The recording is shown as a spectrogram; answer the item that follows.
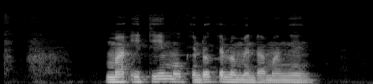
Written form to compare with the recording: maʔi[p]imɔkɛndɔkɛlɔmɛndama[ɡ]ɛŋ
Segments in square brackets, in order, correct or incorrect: incorrect: t, incorrect: ŋ

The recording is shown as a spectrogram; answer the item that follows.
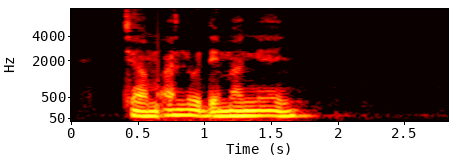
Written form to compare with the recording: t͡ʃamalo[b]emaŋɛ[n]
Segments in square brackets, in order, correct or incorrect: incorrect: d, incorrect: ɲ

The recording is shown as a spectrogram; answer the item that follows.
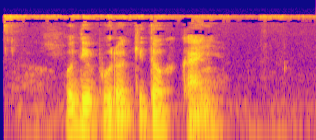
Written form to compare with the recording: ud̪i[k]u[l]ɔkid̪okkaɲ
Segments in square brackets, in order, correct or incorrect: incorrect: p, incorrect: ɾ

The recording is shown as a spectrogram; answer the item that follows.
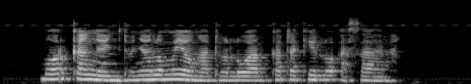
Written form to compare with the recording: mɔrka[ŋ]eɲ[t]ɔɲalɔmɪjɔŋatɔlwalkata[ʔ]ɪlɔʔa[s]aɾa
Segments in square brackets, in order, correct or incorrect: correct, correct, incorrect: k, correct

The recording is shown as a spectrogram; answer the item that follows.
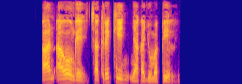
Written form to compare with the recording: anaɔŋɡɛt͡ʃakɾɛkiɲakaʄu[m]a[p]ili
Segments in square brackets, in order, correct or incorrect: correct, correct

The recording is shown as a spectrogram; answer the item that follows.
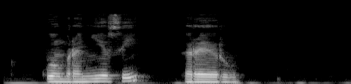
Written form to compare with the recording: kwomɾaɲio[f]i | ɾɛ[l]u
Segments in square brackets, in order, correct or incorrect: incorrect: s, incorrect: ɾ

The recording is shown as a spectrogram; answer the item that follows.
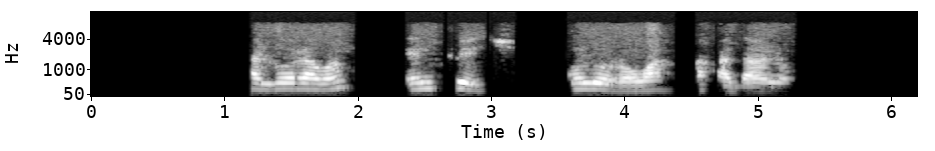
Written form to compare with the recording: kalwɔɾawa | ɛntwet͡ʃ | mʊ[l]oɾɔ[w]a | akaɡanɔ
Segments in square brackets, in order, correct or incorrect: correct, correct

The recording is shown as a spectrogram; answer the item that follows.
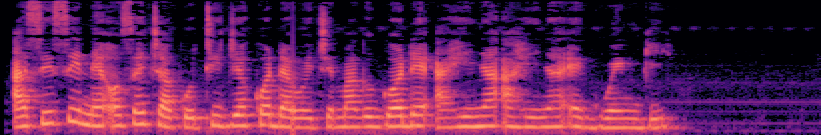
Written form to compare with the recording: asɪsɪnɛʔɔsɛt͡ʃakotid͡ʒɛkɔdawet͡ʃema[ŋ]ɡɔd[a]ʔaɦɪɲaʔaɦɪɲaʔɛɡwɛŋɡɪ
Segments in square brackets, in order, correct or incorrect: incorrect: ɡ, incorrect: ɛ

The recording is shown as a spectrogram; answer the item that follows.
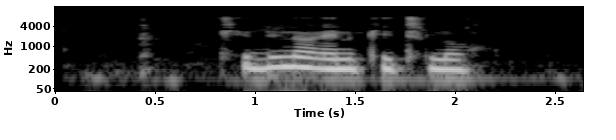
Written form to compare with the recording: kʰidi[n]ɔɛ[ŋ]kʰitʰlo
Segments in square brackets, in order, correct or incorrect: correct, incorrect: n

